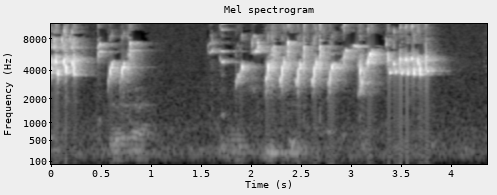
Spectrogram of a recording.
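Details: A pet European goldfinch in song, with two short tinkling phrases, a brief pause, then a longer flowing sequence of rapid, high, trilling twitters.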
